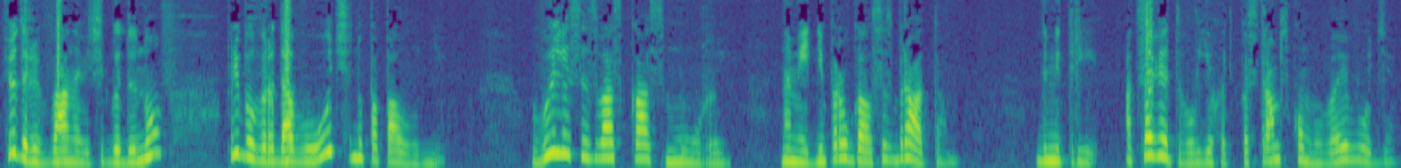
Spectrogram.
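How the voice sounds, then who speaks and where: A woman reading a historical story aloud in an expressive, measured way into a close studio mic. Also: mid-range voice, dry recording. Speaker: audiobook narrator. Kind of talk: scripted storybook narration.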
